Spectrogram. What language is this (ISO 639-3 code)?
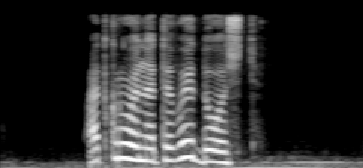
rus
